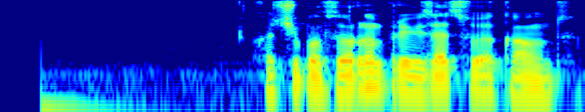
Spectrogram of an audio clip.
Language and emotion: Russian, neutral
